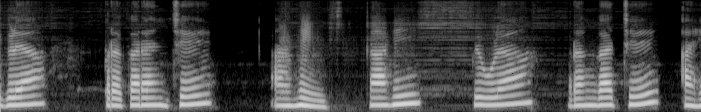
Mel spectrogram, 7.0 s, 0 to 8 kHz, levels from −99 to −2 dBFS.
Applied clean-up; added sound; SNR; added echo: neural separator model SepFormer DNS4.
